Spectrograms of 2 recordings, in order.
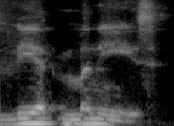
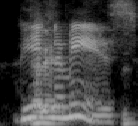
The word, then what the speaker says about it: Vietnamese: but inside prison the the word Vietnamese is vietmanese nobody says it right Vietnamese yeah they say it with an m and it drives me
